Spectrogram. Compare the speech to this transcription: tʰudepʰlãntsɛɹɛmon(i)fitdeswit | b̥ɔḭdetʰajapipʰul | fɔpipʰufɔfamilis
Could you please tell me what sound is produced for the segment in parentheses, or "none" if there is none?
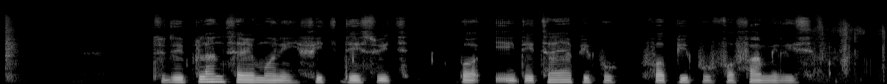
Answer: i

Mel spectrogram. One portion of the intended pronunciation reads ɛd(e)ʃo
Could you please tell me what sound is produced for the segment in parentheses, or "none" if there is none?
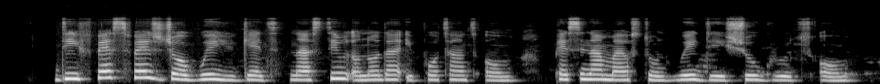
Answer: e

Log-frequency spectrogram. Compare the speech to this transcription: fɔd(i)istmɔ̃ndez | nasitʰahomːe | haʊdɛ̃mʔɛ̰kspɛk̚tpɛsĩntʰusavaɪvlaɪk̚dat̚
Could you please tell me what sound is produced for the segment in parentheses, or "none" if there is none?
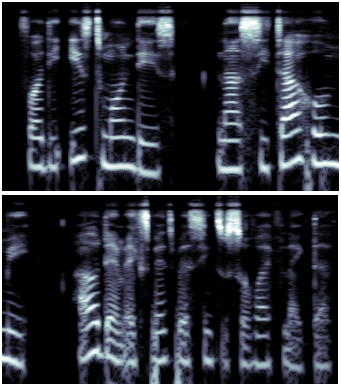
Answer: i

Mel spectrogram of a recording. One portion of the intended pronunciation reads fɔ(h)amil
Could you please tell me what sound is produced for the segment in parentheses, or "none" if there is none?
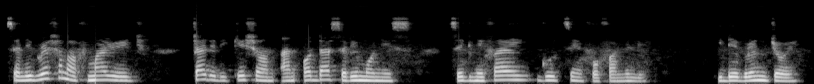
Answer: f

